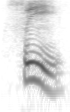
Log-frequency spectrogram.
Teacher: خدوا بالكم بقى، يوسوس زي الوسواس، السين هنا ساكنه اقولها زي دي، بس خدوا بالكم في صدور، خدوا بالكم الصاد عندي حرف برضو تخين قوي، لما يكون مفتوح اقول ايه، او مضموم اقول صو صا، لكن لما يكون مكسور اقول ايه، صي، يبقى الكسره بتخلي الحرف التخين ده ايه، ضعيف شويه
